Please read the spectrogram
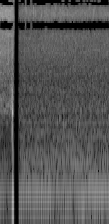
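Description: Onions and spices frying in oil in a kadai: a soft, steady sizzle. A single click and a moment's dropout come about a quarter second in.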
